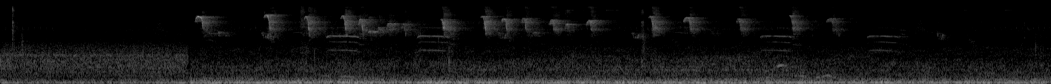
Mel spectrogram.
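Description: Wild birds chirping in quick, high-pitched notes from about two seconds in, over a steady low rumble.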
